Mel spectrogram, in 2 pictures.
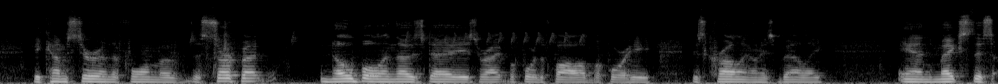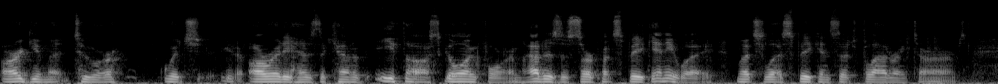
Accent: the South, United States; accent: Southern; Siri doesn't understand my Southern accent at all.

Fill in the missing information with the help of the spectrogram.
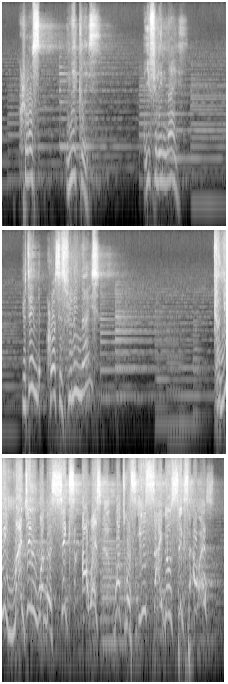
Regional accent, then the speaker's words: Ghana; born there; English is a second language; the system I was born in Ghana.

